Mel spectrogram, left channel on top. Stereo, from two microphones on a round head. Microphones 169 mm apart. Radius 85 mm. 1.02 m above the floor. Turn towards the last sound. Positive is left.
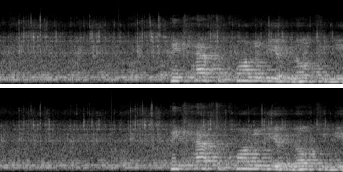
turn(degrees=-15)  # may be behind; listen again after turning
